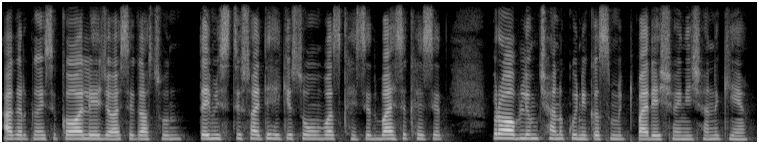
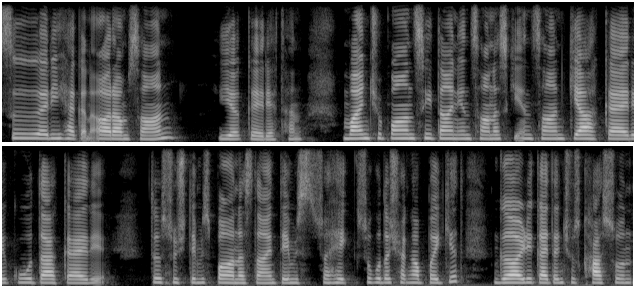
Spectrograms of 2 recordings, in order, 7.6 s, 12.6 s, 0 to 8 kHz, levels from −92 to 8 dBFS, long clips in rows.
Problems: background sounds at intervals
